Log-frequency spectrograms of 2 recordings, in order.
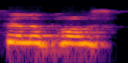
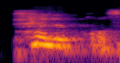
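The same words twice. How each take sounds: First: The first consonant is not an aspirated stop. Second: The first consonant is an aspirated voiceless stop. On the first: The speaker calls it wrong. "not Philippos" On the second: The speaker calls it right. "these stops are all voiceless. Voiceless aspirates"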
